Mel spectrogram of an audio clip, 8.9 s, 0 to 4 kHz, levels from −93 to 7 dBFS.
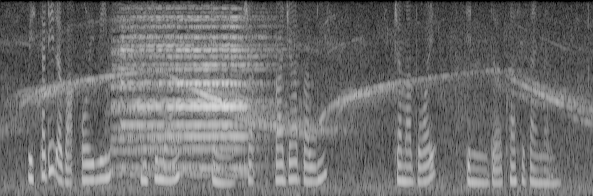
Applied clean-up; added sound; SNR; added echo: none; Motor vehicle (road) / Siren; -4 dB; none.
